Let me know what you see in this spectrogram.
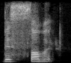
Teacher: Okay? And then in the last verse on ba, you have to perform kalkala. Okay? A jerking sound. So instead of bis sabr, it will be bis sabr.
